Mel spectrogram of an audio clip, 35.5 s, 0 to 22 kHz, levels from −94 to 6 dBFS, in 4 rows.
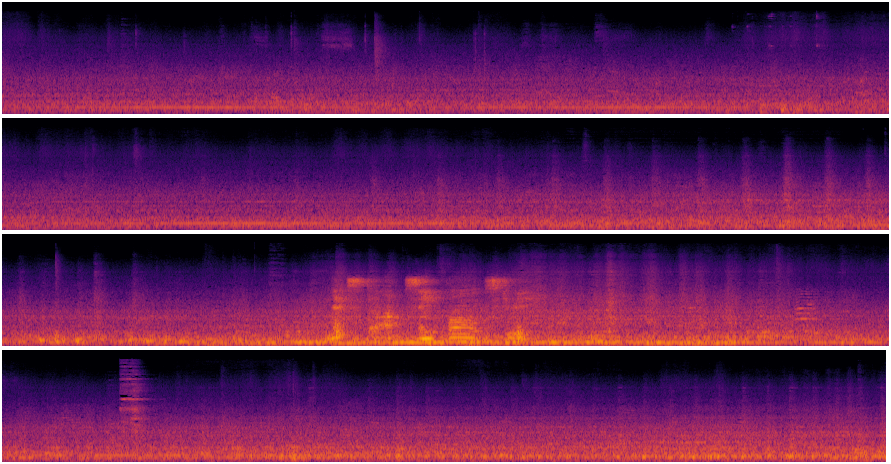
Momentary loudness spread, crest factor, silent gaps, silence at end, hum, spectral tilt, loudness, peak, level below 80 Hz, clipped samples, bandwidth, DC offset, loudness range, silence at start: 16 LU; 24 dB; none; 0 s; none; -7 dB/octave; -31 LUFS; -6 dBFS; -44 dBFS; under 0.1%; 14.5 kHz; under 0.1%; 16 LU; 0 s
